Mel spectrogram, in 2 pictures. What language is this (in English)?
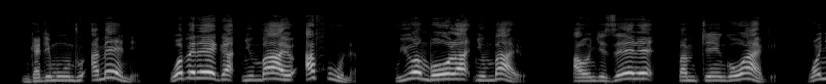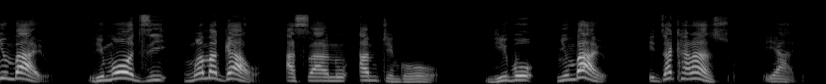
Nyanja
